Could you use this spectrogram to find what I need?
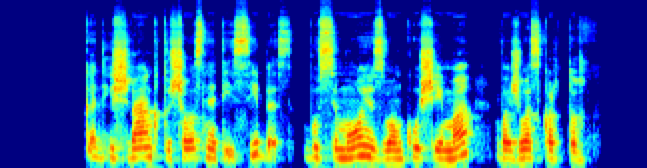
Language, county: Lithuanian, Panevėžys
